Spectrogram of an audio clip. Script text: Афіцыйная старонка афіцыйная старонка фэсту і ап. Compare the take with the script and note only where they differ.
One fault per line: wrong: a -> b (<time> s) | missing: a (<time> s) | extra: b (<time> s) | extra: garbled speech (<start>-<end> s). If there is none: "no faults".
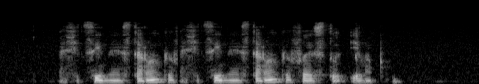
no faults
